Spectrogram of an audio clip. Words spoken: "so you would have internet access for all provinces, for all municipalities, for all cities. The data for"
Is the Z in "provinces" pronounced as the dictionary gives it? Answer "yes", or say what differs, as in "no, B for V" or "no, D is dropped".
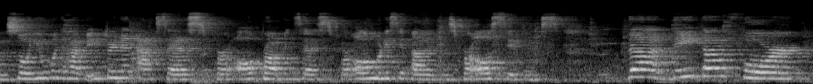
no, S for Z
